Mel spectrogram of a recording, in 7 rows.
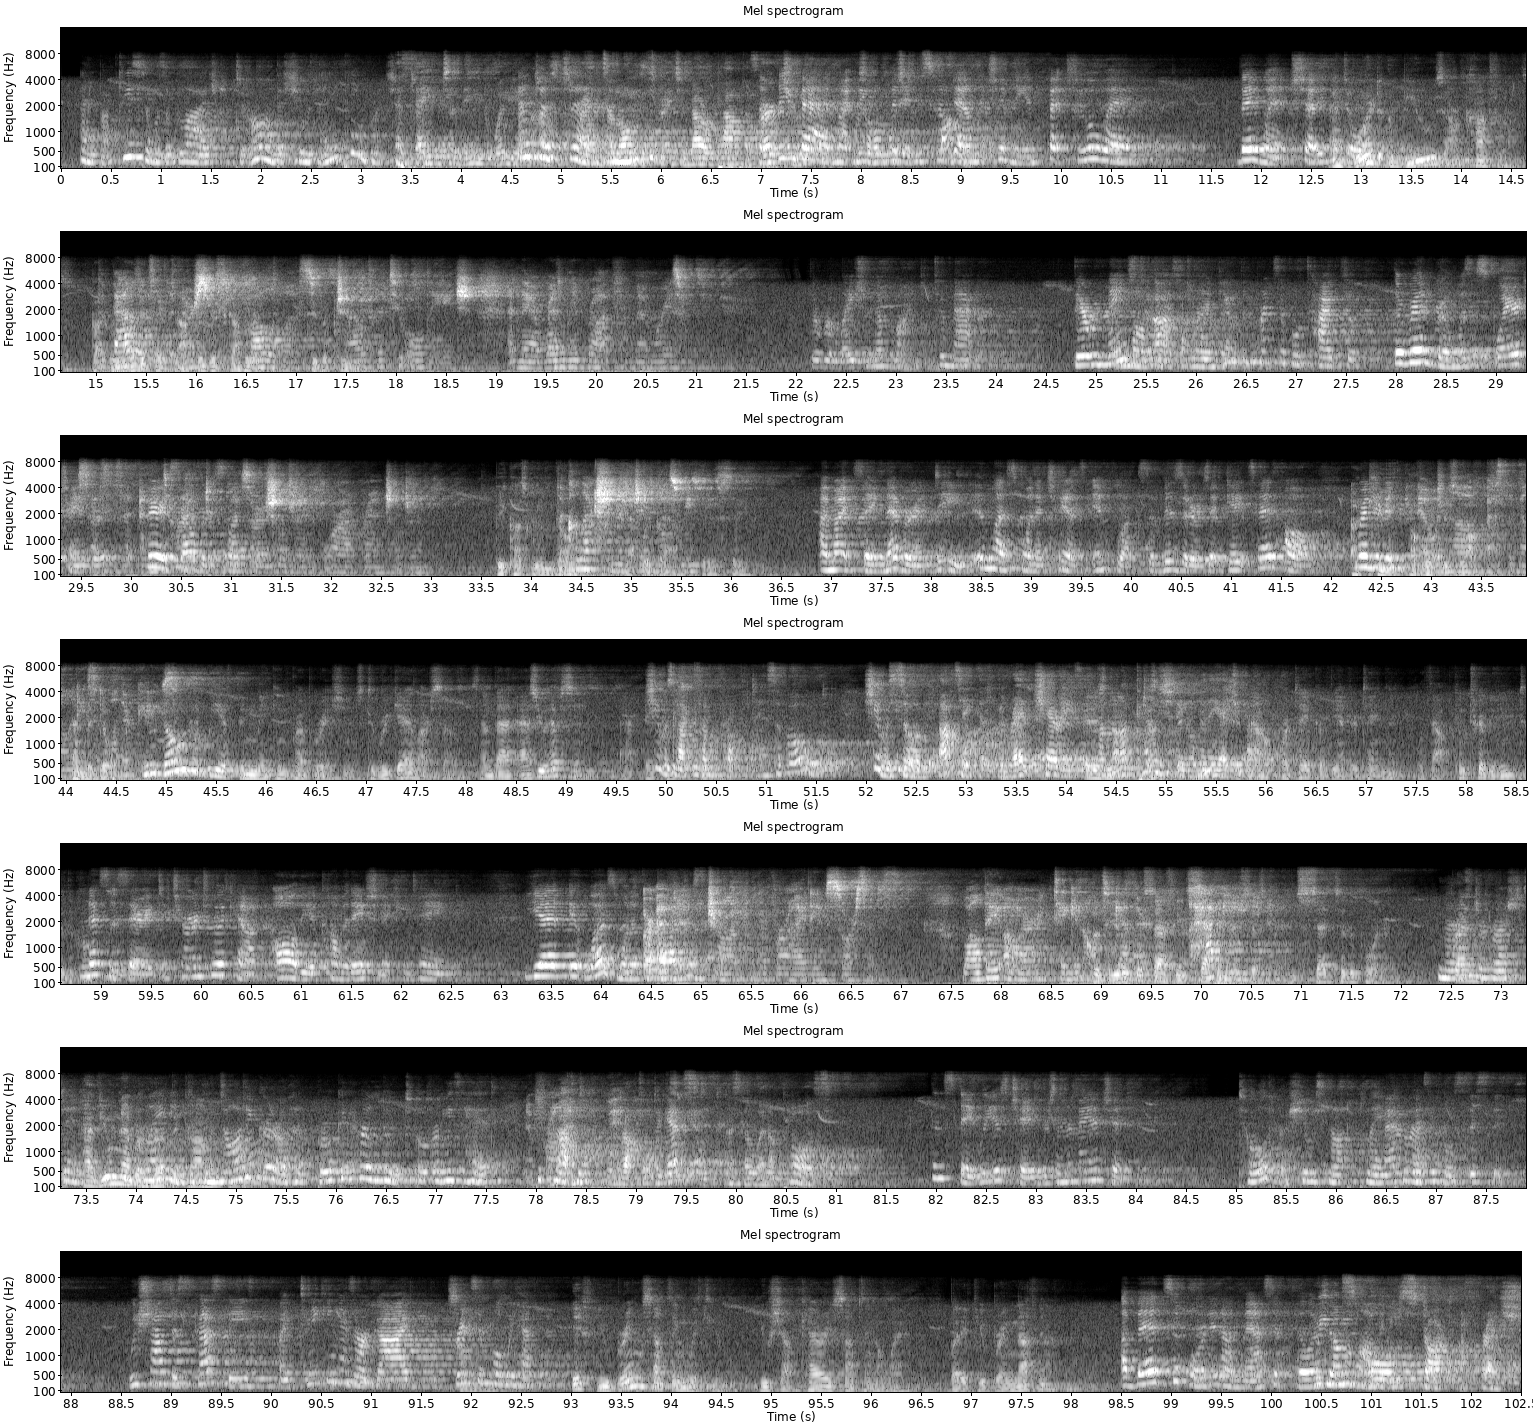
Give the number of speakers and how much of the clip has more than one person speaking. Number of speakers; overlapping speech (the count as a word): six, about 31%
